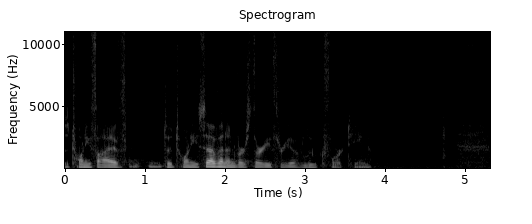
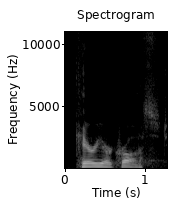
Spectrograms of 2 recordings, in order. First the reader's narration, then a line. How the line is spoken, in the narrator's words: Jesus said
